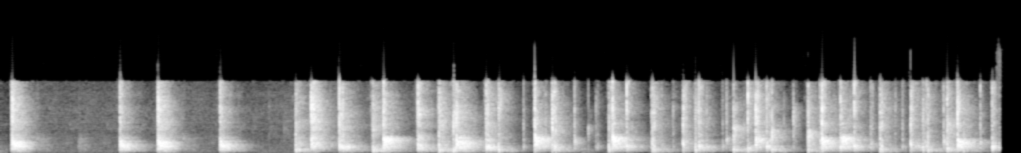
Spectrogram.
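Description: Slow clap: single hand claps spaced about a second apart, joined after about three seconds by several more people clapping faster, building into small-group applause that cuts off suddenly near the end.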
